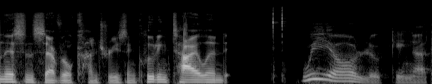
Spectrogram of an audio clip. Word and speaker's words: Thailand: How do you go about pronouncing it? Thailand. Thailand. Pretty straightforward once you know.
